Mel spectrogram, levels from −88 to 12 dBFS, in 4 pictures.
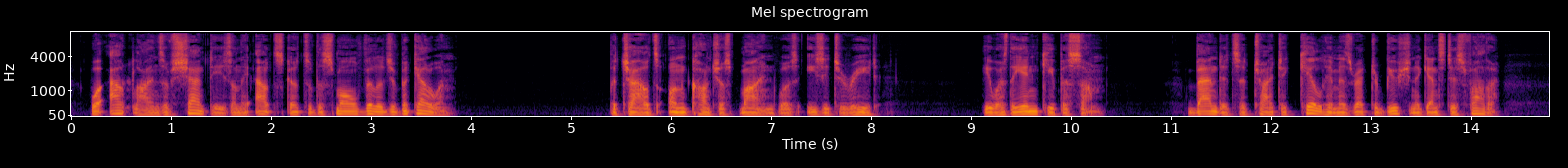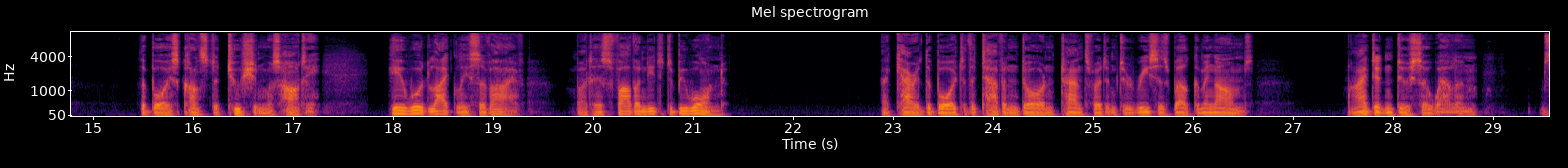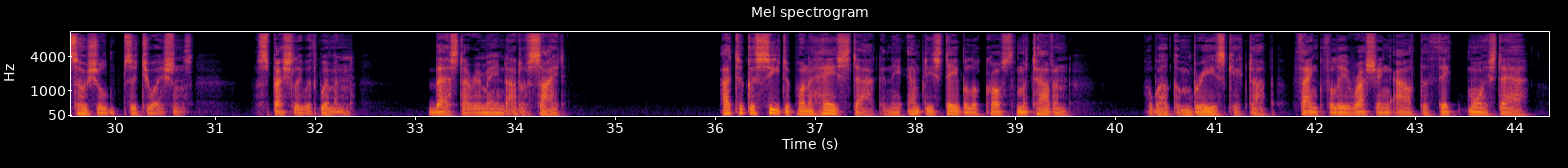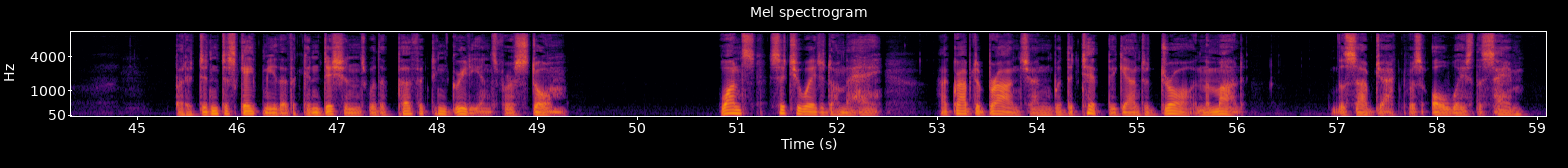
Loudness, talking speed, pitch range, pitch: -21 LUFS, 155 wpm, 75-100 Hz, 85 Hz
